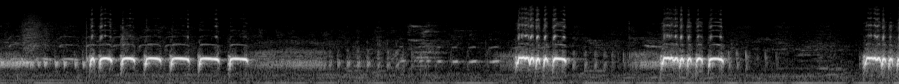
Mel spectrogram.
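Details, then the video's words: Zebra dove, a local Indonesian perkutut, singing energetically. It gives a steady string of about six rapid, rounded coos, then shorter paired-note phrases after a soft trilling interlude. There is faint background hum. "Suara Gacor perkutut lokal"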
